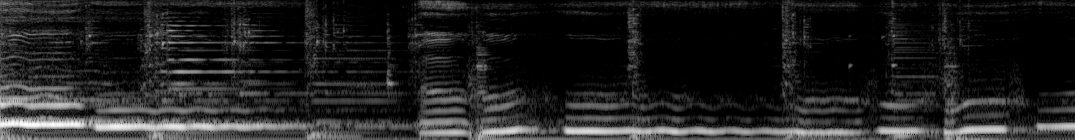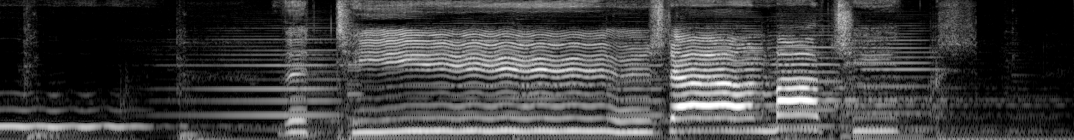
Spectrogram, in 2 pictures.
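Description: Live acoustic string band playing a slow tune on acoustic guitar, upright bass and fiddle. Steady low bass notes sit under plucked chords, and a wavering, vibrato-rich melody line comes up loud in the last few seconds.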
